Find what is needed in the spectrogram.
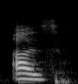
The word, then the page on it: az: kashmiri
